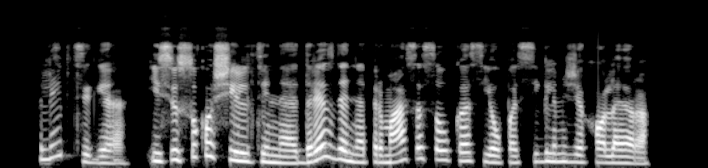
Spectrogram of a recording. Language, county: Lithuanian, Kaunas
